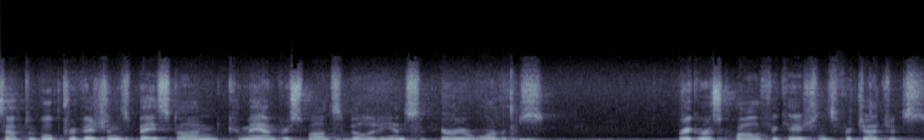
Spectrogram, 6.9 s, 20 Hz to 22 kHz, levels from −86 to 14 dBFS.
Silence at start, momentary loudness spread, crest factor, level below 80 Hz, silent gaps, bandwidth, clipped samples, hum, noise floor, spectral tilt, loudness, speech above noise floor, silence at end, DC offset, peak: 0 s; 6 LU; 18 dB; -60 dBFS; none; 13.5 kHz; under 0.1%; none; -53 dBFS; -3.5 dB/octave; -26 LUFS; 26 dB; 0 s; under 0.1%; -10 dBFS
